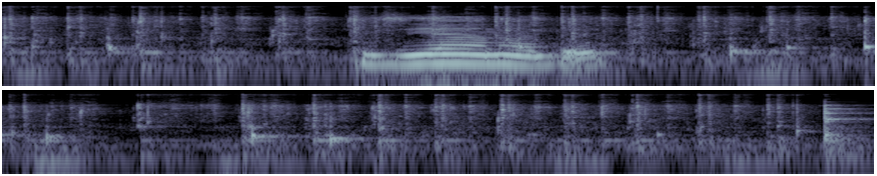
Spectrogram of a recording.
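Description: Madeleine batter with a little white vinegar and salt being whisked in a bowl: quick, rapid clinking and scraping with one brief ringing scrape partway through, while a person talks over it.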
